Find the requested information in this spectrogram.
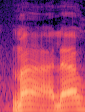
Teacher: ہا الٹا پیش ہو، ہم اس کو ادا کریں گے، 1 سیکنڈ لمبا کریں گے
